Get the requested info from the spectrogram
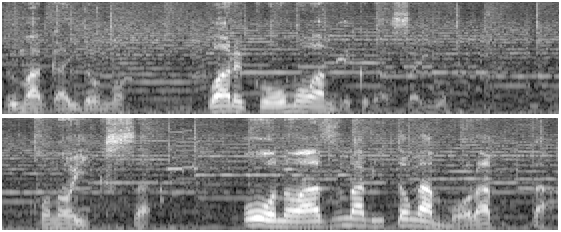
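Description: A commanding old-school general of a historical drama, acted out by a man. He speaks slowly and weightily, composed and taunting, in theatrical phrases over music. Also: medium pitch, big pitch swings, a little mellow. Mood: confident, commanding. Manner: slow, weighty, theatrical delivery.

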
